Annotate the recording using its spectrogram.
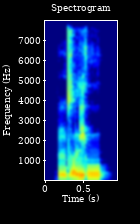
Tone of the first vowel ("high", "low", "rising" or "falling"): rising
